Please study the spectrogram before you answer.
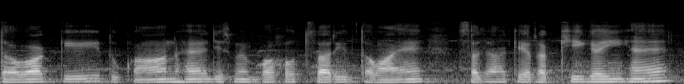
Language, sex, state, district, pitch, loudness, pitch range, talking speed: Hindi, male, Uttar Pradesh, Lucknow, 120 Hz, -19 LUFS, 115-125 Hz, 115 wpm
